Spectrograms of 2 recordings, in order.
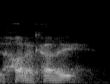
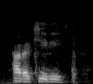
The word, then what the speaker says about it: harakiri: You commit harakiri. – How to say that right? – Harakiri.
